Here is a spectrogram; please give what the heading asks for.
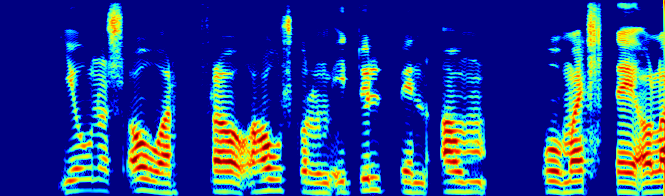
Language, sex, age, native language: Icelandic, male, 13, Icelandic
